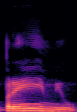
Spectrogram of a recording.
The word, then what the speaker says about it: prêmio: maneira nas duas palavras não né porque porque na palavra época o som representado pelo é ele é aberto em prêmio ele é fechado né então aí nós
